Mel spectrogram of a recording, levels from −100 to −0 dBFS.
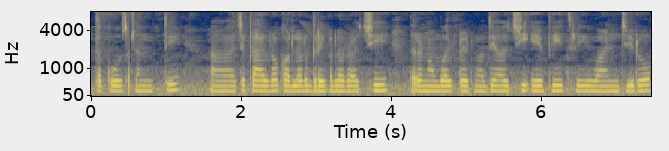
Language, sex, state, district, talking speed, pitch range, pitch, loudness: Odia, female, Odisha, Khordha, 160 wpm, 190-195 Hz, 190 Hz, -16 LUFS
